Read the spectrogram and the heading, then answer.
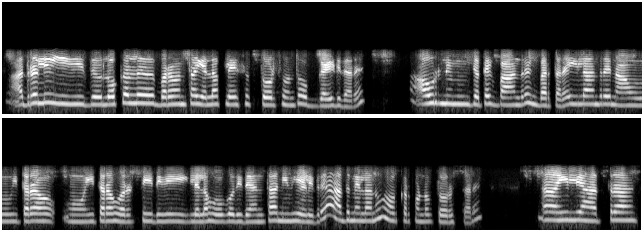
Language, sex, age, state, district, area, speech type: Kannada, female, 30-45, Karnataka, Gadag, rural, conversation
